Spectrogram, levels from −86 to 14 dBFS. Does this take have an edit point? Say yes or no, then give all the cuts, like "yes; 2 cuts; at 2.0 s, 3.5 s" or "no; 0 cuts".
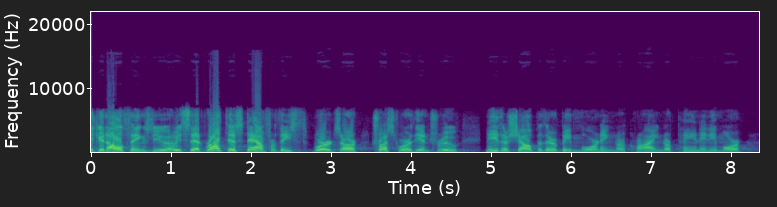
yes; 2 cuts; at 1.0 s, 4.8 s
